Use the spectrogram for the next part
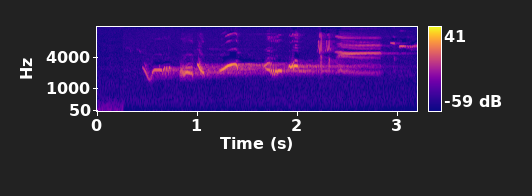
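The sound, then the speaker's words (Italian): A blackbird sings a continuous run of clear, warbling whistles with quick chirpy flourishes, alone without any voices, lasting a few seconds, in a 400-square-metre vegetable garden where a pair of blackbirds has lived for several years. “In quest'orto c'è una coppia di merli che eh, ci vive stabilmente da diversi anni.”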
